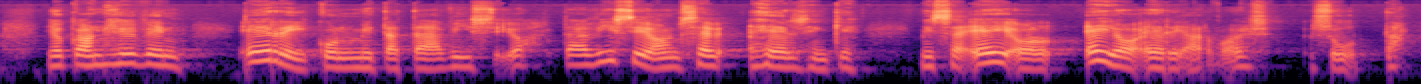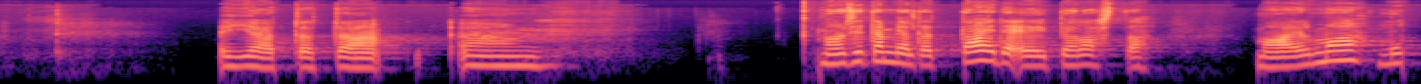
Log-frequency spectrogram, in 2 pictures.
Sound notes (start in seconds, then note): none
